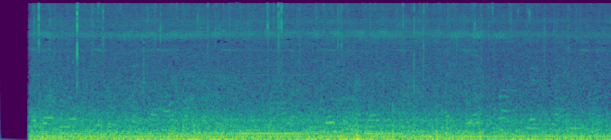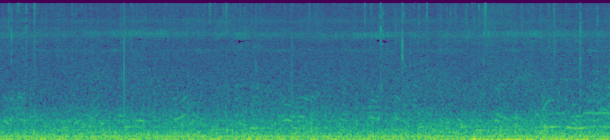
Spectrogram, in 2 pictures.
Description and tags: Recorded in Bangkok, Chiang Mai, KaPhangan, Thathon, Mae Salong ... with a microphone on minidisc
